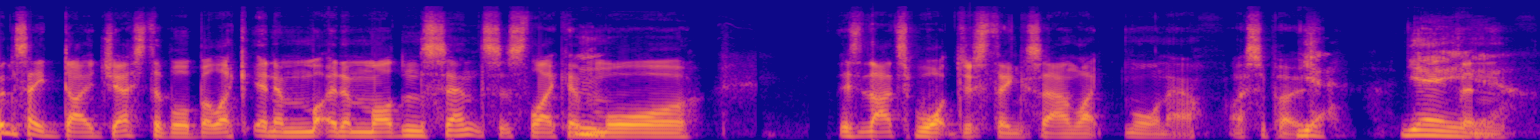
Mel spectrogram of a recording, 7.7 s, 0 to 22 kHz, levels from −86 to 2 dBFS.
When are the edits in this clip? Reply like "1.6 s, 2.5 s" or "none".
none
